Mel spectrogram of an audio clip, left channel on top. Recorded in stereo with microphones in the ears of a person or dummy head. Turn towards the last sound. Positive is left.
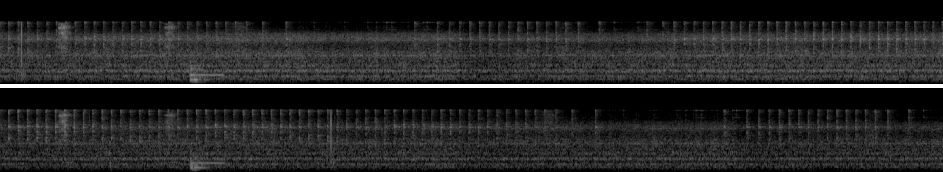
turn(degrees=50)  # may be behind; listen again after turning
